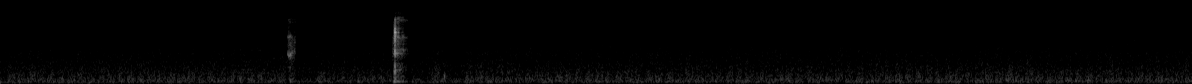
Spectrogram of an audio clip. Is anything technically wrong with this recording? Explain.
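No, nothing is technically wrong with this audio.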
